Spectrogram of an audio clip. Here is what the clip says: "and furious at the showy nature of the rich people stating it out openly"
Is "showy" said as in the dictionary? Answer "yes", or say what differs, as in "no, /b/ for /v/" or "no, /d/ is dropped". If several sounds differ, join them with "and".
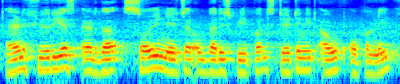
no, /s/ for /ʃ/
